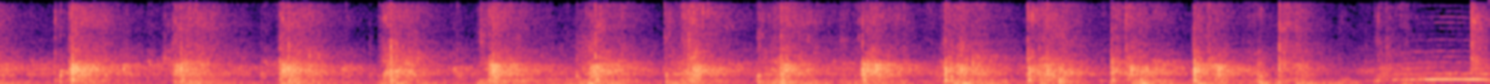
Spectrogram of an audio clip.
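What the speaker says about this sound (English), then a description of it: "the fans starting to get a clap going for Kennedy" Baseball fans in the stands at a Hamilton Cardinals at Guelph Royals game clap in a steady rhythmic unison beat, about two claps per second, moderately near and sustained throughout.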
